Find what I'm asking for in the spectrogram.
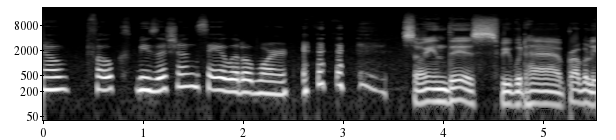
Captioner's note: laughter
